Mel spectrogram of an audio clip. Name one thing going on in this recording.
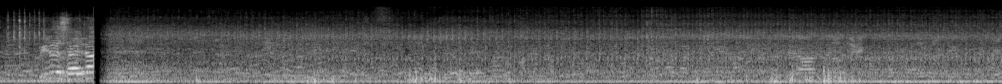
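Tractor engines roar and strain.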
